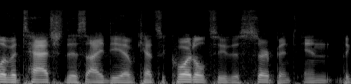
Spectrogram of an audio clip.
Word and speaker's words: Quetzalcoatl: And Quetzalcoatl is, it's Spanish pronounced Quetzalcoatl. And let's see.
